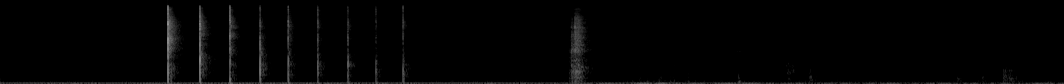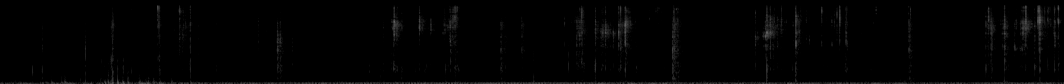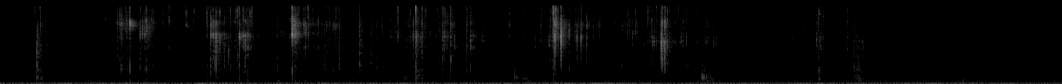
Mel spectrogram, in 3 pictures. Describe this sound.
Cracking a boiled egg then shelling it.
Mic sE4400a, Apogee duet, Macbook Pro, Audacity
